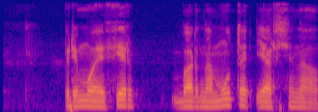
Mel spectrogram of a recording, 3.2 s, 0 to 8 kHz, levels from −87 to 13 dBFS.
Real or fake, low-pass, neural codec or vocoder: real; 7.2 kHz; none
